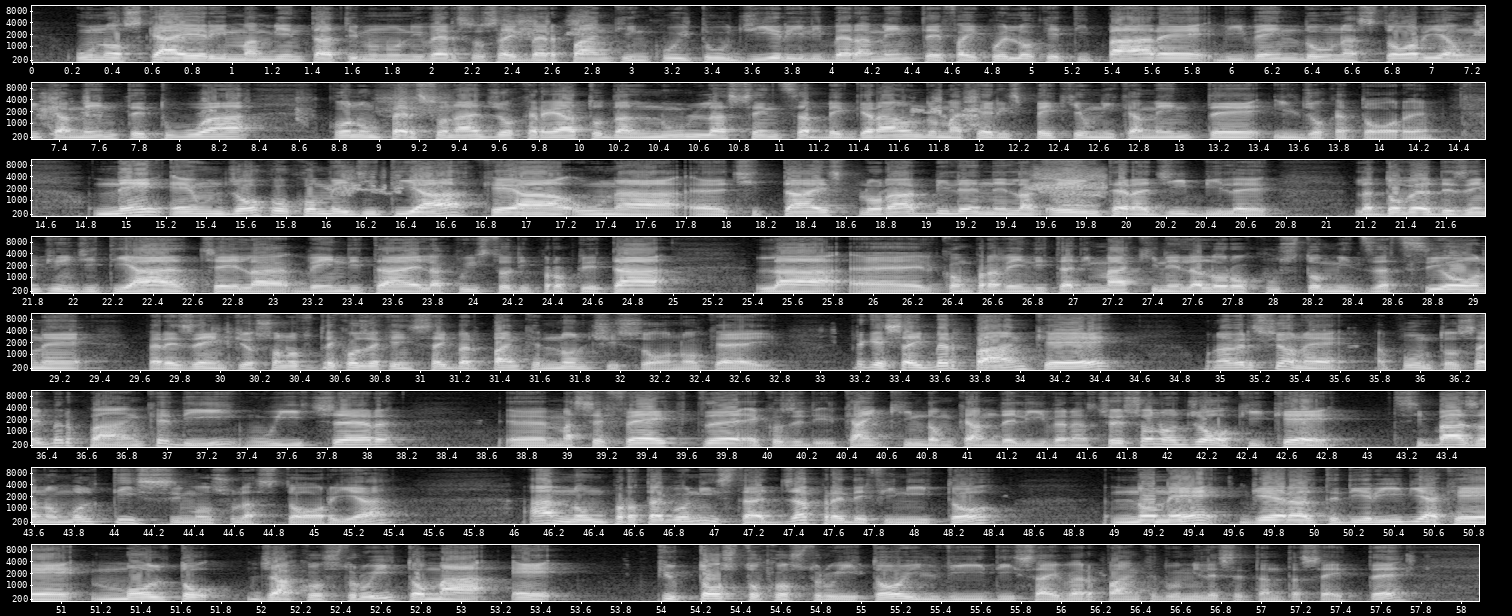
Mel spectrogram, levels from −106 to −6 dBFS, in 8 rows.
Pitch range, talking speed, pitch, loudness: 95-115 Hz, 140 wpm, 105 Hz, -22 LUFS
